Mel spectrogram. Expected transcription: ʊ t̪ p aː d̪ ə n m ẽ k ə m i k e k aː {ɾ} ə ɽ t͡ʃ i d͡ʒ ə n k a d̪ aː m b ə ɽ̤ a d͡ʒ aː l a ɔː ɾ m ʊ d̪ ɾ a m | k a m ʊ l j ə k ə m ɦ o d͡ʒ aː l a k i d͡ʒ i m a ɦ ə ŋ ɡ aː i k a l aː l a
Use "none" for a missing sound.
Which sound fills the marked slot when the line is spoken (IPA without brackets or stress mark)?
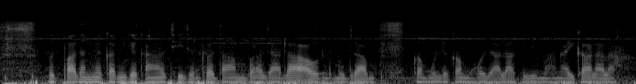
ɾ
